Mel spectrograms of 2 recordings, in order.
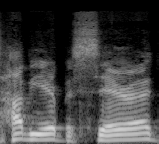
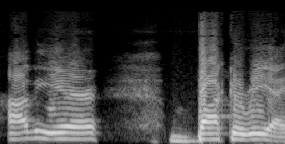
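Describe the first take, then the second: First: The surname has an s sound in the middle. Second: The surname has a k sound in the middle. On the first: This is the correct pronunciation of the name. The speaker calls it right. "it's Javier Becerra" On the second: This is how the name was mispronounced by someone else. The speaker calls it wrong. "they didn't get the pronunciation or the phonetics into the teleprompter"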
